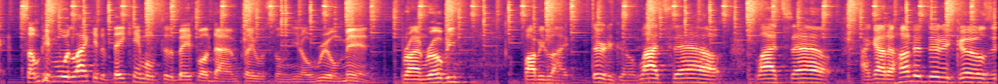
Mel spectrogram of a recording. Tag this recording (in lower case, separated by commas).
soundtrack music, music, speech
